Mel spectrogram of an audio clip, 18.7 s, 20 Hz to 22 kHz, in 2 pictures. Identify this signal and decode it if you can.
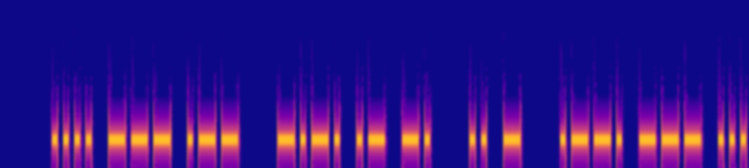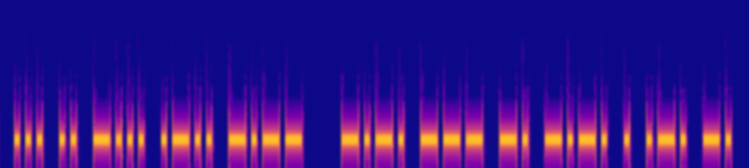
Morse code, heard as a keyed tone, about 17 wpm, 700 Hz. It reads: HOW CAN IT POSSIBLY CONCERN
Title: Sentences from Top 1300 Words 17wpm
